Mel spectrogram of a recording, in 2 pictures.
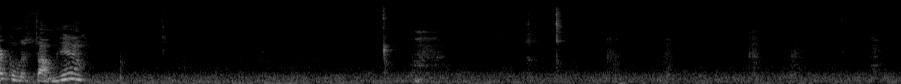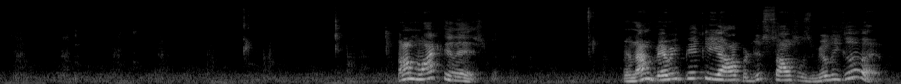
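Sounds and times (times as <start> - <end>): person chewing: 0.1 - 15.5
sharp mouth clicks: 3.7 - 4.1.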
